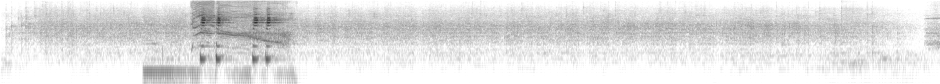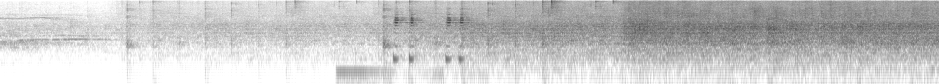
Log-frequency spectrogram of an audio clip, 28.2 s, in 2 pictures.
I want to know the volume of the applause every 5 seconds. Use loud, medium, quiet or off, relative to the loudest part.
quiet, quiet, quiet, quiet, loud, loud.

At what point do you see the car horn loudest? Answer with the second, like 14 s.
4 s.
